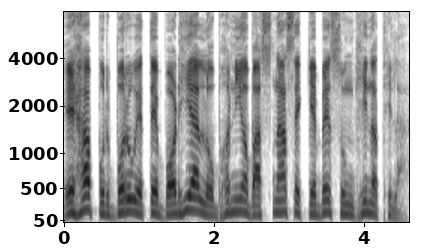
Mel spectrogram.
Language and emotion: Odia, neutral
